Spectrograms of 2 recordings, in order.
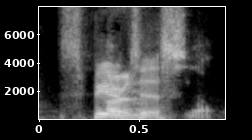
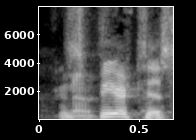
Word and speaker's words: Spirtas: kevin how do i correctly spell your uh pronounce your last name you correctly spell my last name spearfish spiritus spiritus okay so i did it pretty close earlier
